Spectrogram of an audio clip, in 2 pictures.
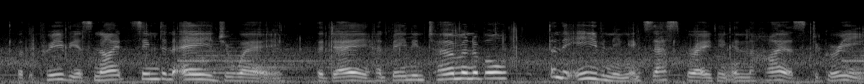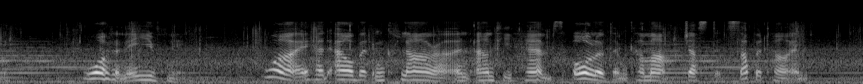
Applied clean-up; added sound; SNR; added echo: none; Walk, footsteps / Bell; 14 dB; none.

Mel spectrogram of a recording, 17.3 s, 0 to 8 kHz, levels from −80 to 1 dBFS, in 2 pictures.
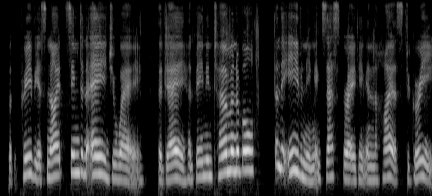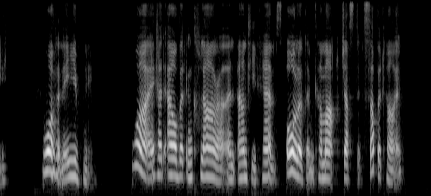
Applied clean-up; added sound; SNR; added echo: neural mask model DeepFilterNet 3.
